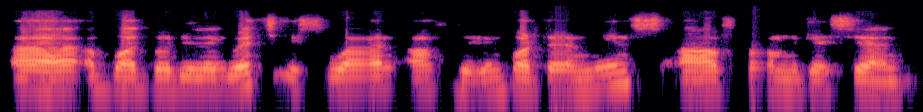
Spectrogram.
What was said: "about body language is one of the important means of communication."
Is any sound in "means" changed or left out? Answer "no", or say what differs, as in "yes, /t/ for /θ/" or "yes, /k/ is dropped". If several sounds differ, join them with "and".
yes, /s/ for /z/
